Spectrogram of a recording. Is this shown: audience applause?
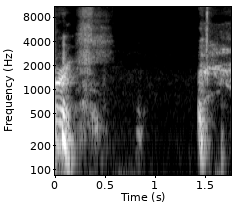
no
